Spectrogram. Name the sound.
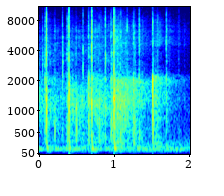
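group applause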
